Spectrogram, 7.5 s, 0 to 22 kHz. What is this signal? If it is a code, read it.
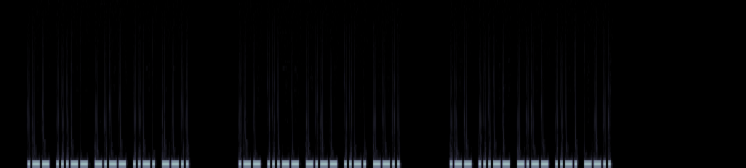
Morse code, heard as a keyed tone, about 52 wpm, 700 Hz. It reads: W3YFZ W3YFZ W3YFZ
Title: USA Call Signs - 5 Characters - Repeated 3x - 50wpm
